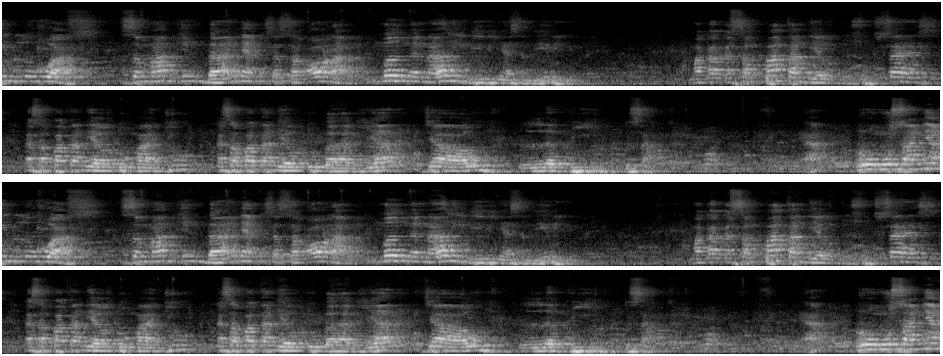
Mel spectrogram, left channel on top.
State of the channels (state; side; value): normal; both; correlation 0.94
